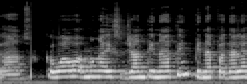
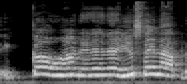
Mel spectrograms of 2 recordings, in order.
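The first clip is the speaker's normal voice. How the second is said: high scolding teacher voice; 8 semitones higher than usual. Retold or imitated. Teacher ordering Marilyn to stand up, high scolding. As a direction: call the child out, pitched up. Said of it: "teacher scolds the child".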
